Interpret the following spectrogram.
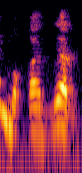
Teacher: قاف کی آواز حلق سے نکالیں گے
